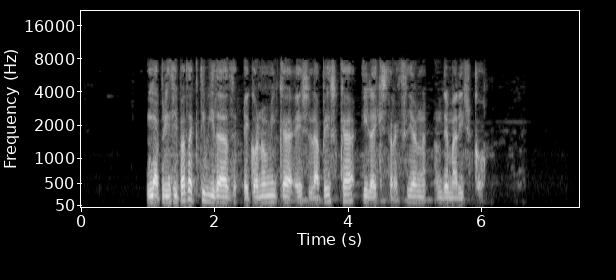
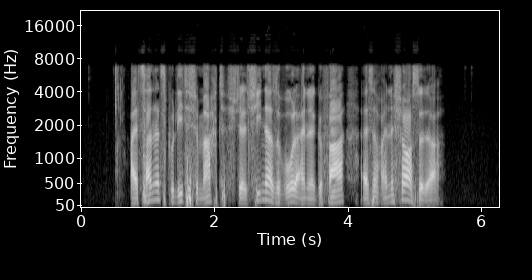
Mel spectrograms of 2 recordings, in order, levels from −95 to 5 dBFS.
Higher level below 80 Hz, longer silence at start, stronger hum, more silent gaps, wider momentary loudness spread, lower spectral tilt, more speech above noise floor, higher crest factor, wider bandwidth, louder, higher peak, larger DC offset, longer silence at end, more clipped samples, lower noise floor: second, -60 dBFS vs -54 dBFS; first, 1 s vs 0.5 s; neither; neither; about the same, 10 LU vs 8 LU; first, -4.5 dB/octave vs -3 dB/octave; first, 68 dB vs 57 dB; about the same, 16 dB vs 18 dB; first, 8.2 kHz vs 7.4 kHz; about the same, -17 LUFS vs -17 LUFS; about the same, -2 dBFS vs -2 dBFS; neither; first, 1.45 s vs 0.9 s; neither; first, -84 dBFS vs -74 dBFS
